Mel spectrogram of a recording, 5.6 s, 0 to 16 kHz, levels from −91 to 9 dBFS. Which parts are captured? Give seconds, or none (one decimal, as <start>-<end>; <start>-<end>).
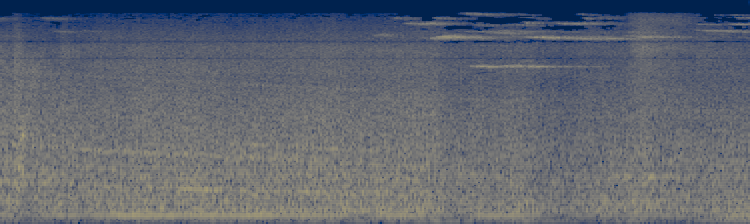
0.0-5.6

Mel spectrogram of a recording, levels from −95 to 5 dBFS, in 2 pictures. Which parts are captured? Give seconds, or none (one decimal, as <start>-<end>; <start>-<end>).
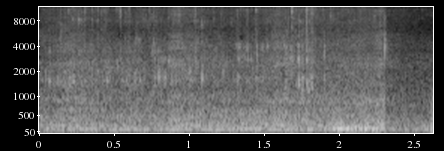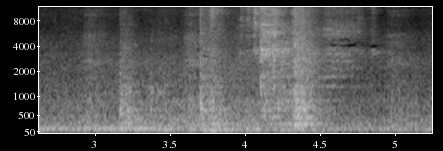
0.0-5.3

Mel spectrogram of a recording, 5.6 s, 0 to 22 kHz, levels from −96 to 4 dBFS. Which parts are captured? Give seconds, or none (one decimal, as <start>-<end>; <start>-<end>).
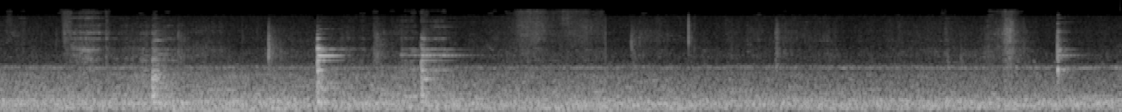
0.0-5.6

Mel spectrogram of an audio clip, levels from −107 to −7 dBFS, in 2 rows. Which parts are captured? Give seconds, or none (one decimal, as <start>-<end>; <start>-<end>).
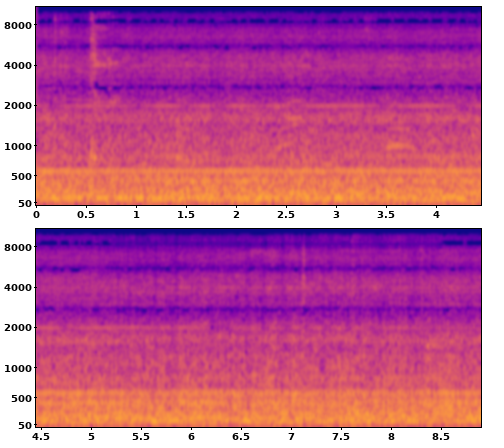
0.0-5.2; 8.5-8.9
